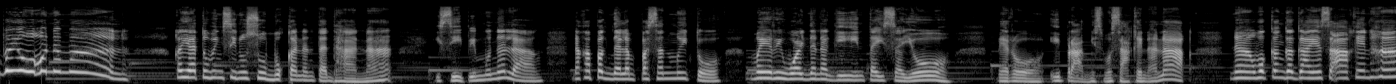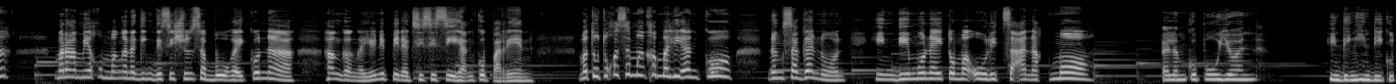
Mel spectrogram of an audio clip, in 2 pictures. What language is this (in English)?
Filipino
